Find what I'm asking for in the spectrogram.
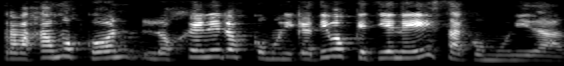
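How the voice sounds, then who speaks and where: A woman talks at a fairly quick pace in a high, raised and projected voice. Her tone is bright and sharp, with lively intonation. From Argentina. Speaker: academic researcher, keynote speaker. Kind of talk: conference Q&A answer. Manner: fast; hesitant, many fillers.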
